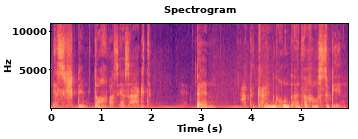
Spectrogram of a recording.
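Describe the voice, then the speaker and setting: An actor in a German radio drama playing a stubborn, brooding farmer and husband who talks in terse, blunt phrases. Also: male voice, sits high, takes it slowly, gravelly, in a whisper, soft background music, exaggerated voice. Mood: brooding, hushed. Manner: terse, blunt, hushed at times.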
